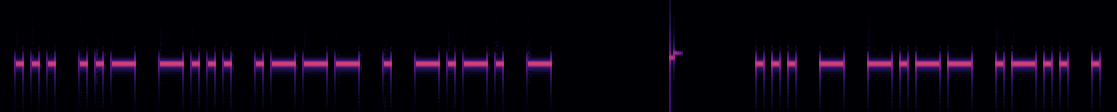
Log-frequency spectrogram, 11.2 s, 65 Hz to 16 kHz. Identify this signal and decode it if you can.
Morse code, heard as a keyed tone, about 15 wpm, 700 Hz. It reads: SUBJECT STYLE
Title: Sentences from Top 800 Words - New Word Drill - 15wpm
